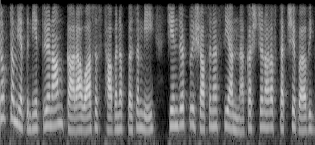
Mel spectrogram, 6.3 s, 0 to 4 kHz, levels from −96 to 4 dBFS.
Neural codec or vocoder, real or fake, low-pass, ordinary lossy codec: codec, 16 kHz, 0.2 kbps, FocalCodec; fake; 3.6 kHz; none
